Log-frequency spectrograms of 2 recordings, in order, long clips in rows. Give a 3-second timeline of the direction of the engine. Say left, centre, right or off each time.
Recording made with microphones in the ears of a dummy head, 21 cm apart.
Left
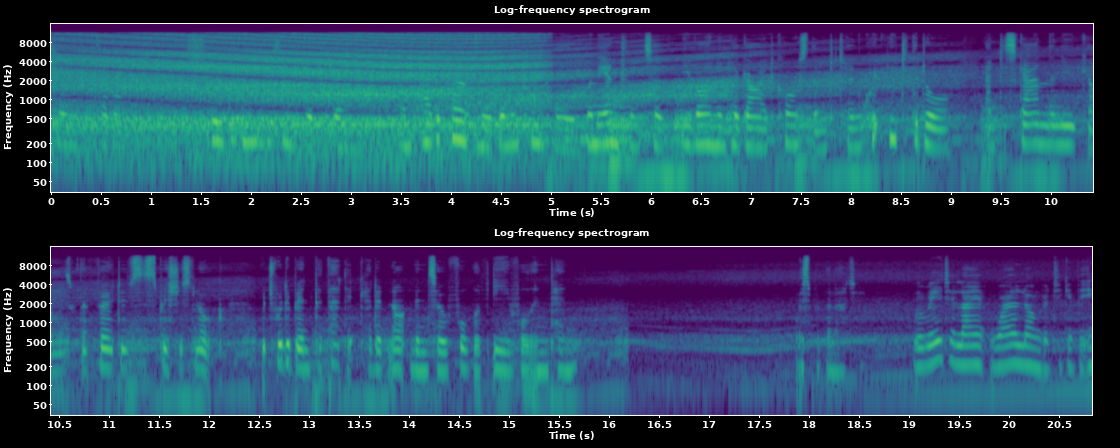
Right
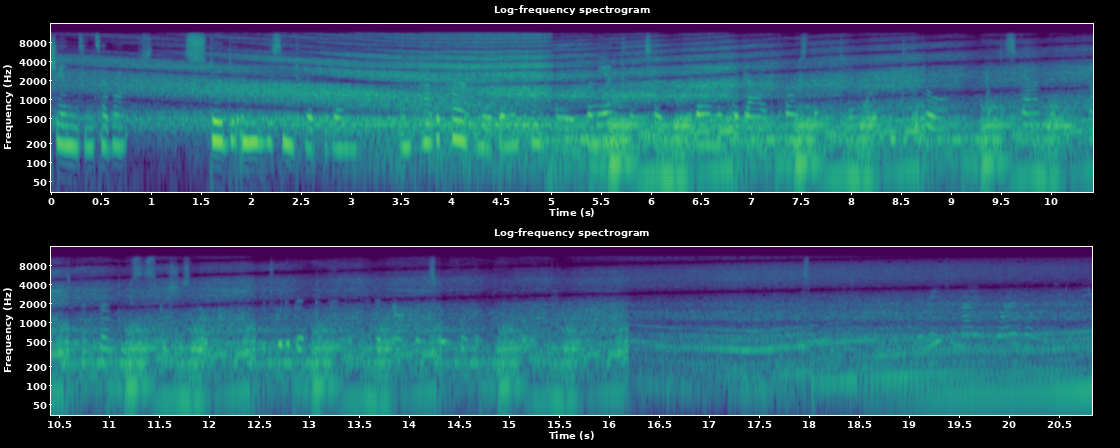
left, centre, right, right, right, right, right.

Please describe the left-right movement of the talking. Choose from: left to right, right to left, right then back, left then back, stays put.
right to left.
